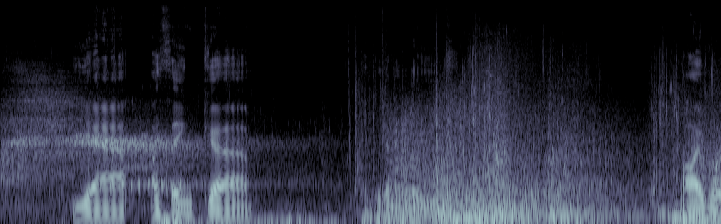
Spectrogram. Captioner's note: even more shrieker noises; sound of Warden being summoned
